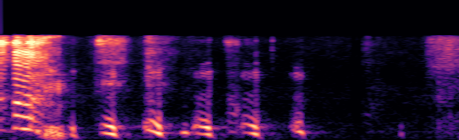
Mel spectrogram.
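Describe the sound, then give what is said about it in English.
A baby girl fusses and babbles in a string of short, high-pitched vocal bursts, growing fainter toward the end. “Your people aren't going to like Star Wars if they keep hearing a baby the whole time. Baby girl, go back to sleep.”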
